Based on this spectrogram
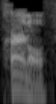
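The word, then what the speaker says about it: colonel: George Bernard Shaw said no language that pronounces Co L o ne L kernel is perfect but English has by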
